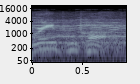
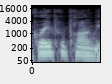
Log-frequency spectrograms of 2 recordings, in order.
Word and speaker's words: Grey Poupon: From that point on, Grey Poupon became the condiment of choice for rappers to talk about, who wanted an easy word to rhyme with words like futon and crouton that sounded cool but also illustrated the idea of being rich and luxury.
